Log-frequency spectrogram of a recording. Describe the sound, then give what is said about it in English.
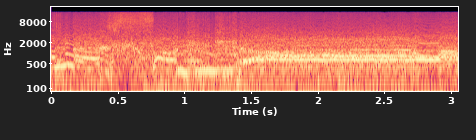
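A man's voice imitates players screaming "no" at a video game fighting tournament, with drawn-out wavering yells that dip in pitch and then settle into a long, sustained high cry. “you just hear like a variety of screams of no”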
